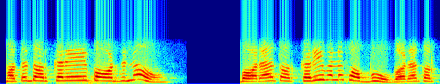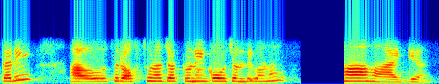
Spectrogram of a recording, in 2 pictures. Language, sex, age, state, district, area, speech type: Odia, female, 18-30, Odisha, Puri, urban, conversation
